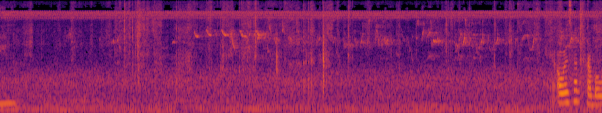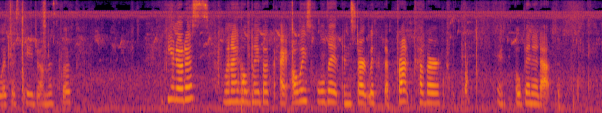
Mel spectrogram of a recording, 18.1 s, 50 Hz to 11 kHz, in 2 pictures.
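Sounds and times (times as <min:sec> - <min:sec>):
bird chirping: 0:00.0 - 0:18.0.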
